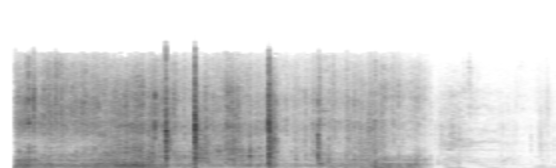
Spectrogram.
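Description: Skateboard wheels rolling loudly over rough asphalt, broken by several sharp clacks, with the rolling cutting off about three seconds in.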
